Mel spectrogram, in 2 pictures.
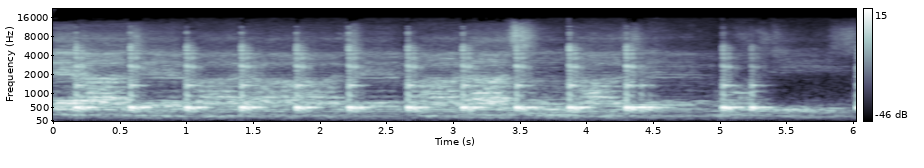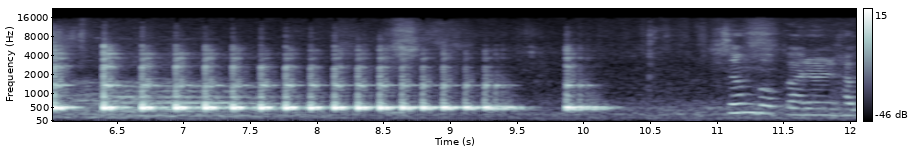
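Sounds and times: wooden fish knocks: 0:00.0 - 0:10.3.

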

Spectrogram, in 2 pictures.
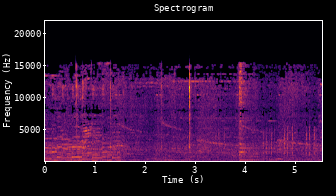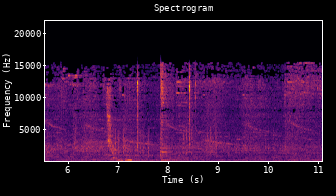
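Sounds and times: slot machine tune and chimes: 0:00.0 - 0:02.6.

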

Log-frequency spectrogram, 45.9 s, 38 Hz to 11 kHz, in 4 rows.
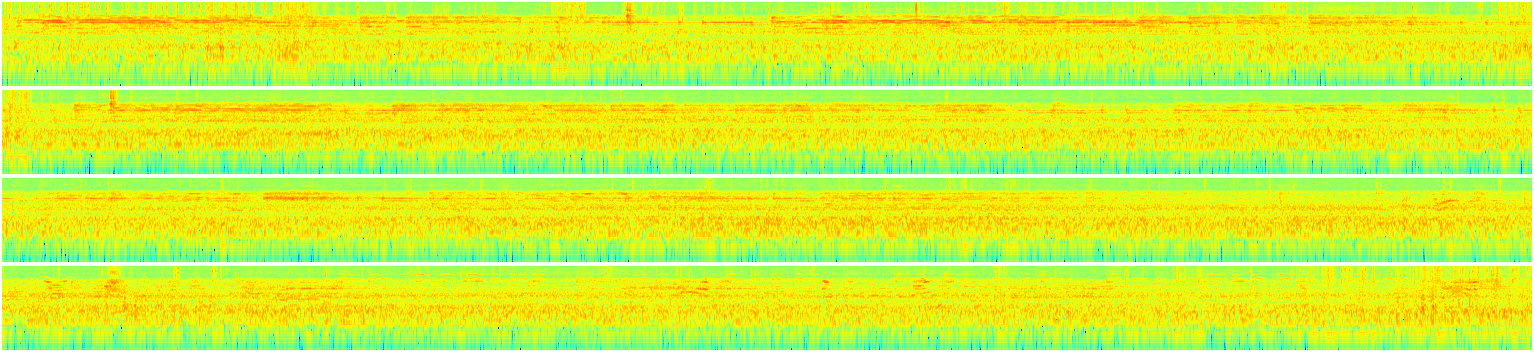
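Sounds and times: car road and engine noise: 0:00.0 - 0:45.9
faint music: 0:00.0 - 0:45.9.

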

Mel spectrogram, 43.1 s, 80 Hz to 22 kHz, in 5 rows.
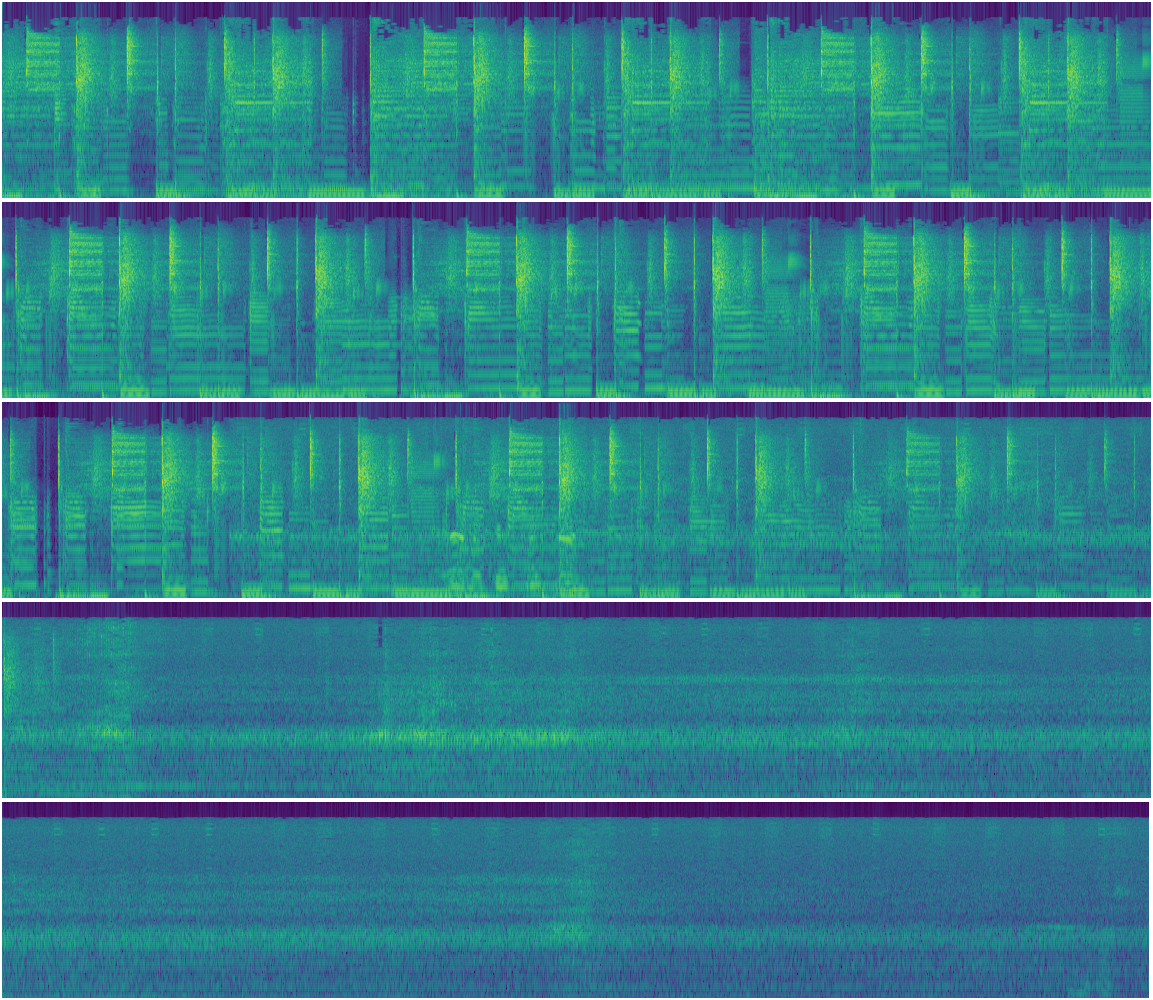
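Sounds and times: background music with guitar and bass: 0:00.0 - 0:27.0
motorcycle engine running: 0:00.0 - 0:37.8
wind noise: 0:00.0 - 0:43.0.

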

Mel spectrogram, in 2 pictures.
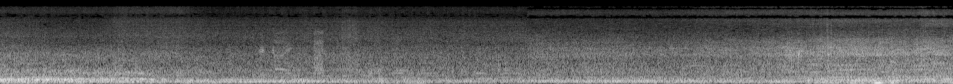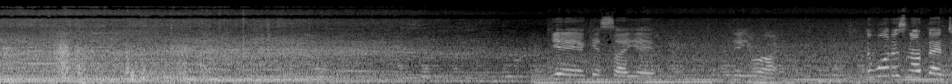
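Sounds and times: truck engine running under load: 0:00.0 - 0:19.0
water rushing and splashing: 0:00.0 - 0:19.0.

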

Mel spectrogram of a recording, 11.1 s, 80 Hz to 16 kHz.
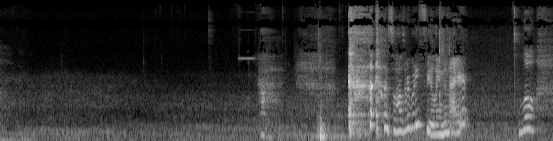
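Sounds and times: air conditioner hum and hiss: 0:00.0 - 0:11.0.

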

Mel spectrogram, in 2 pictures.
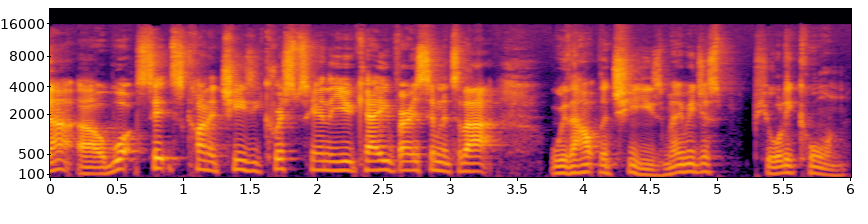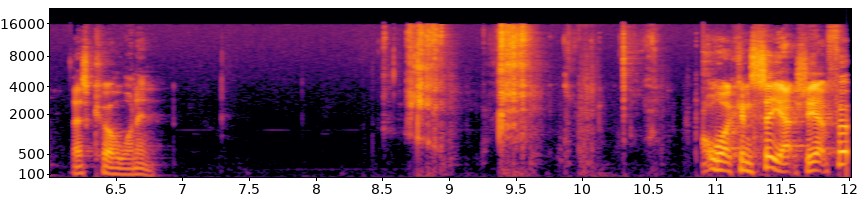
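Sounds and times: corn snack crunching: 0:08.4 - 0:11.4.

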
